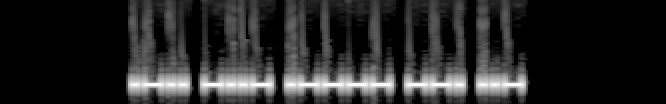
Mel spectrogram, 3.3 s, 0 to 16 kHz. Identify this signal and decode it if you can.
Morse code, heard as a keyed tone, about 40 wpm, 700 Hz. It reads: LX1GU
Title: DXCC-100 Call Signs - 5 Characters - 40wpm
